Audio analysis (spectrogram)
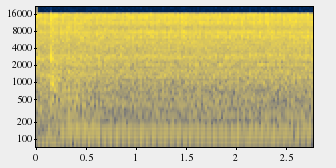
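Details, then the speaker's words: Classic Mini, first start after ignition work, valve adjustment, fuel pump swap and choke correction (was towed in, wouldn't start or run): low, steady, even idle with no misses or knocks; sounds good, though it still smokes at idle. "Yeah, that sounds pretty good."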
